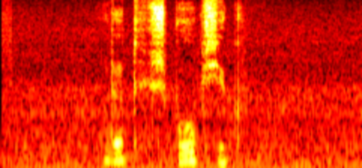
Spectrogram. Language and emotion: Russian, sad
